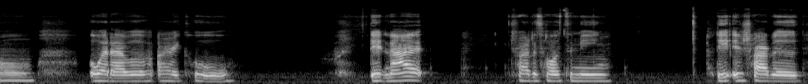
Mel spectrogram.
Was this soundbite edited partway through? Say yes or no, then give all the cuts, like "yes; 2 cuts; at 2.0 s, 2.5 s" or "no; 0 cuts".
no; 0 cuts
